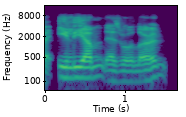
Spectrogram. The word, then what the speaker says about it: ilium: There's a bone there called the ilium, as we'll learn, not to be confused with the digestive system ilium. They spells differently, pronounced the same.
